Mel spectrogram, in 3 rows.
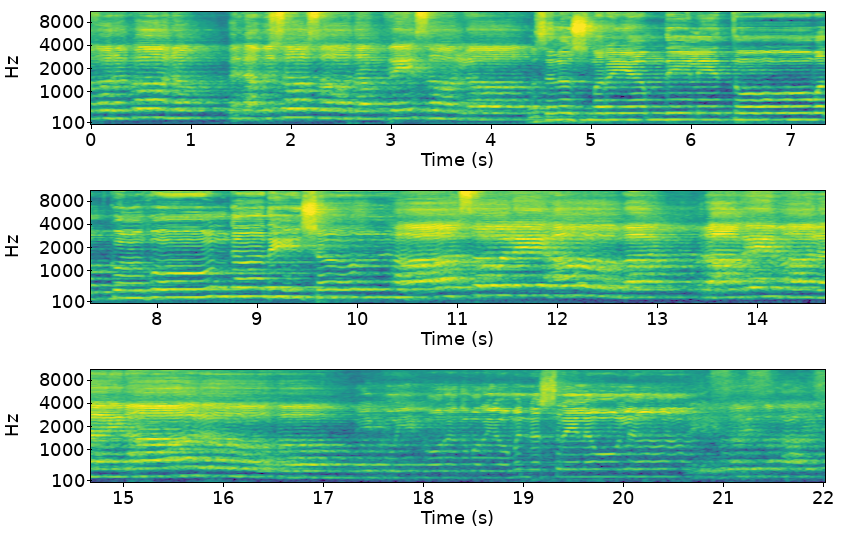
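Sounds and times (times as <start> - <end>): voices chanting long notes: 9.8 - 22.0.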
